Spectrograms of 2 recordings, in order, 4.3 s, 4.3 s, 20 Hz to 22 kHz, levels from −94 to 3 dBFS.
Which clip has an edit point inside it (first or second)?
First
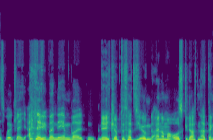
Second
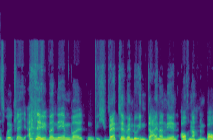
second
